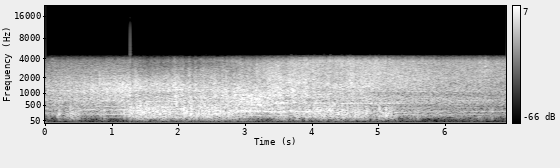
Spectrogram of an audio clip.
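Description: A motor vehicle passing, its rushing noise swelling to its loudest about three seconds in and then fading.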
